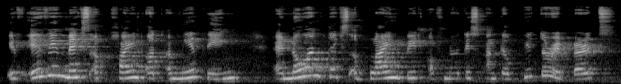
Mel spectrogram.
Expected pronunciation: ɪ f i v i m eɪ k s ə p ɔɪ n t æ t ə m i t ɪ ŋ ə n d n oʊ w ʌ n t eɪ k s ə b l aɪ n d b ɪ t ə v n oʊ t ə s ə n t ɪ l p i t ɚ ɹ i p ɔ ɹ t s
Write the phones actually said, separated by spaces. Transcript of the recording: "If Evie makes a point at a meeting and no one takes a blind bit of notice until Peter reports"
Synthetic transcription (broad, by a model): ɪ f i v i m eɪ k s ə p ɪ n ɔ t ə m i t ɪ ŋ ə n n oʊ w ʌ n t eɪ k s ə b l aɪ n d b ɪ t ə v n oʊ t ə s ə n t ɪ l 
